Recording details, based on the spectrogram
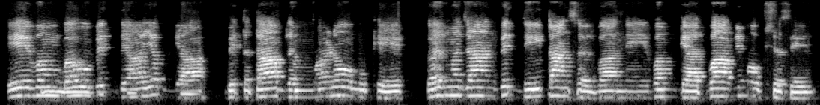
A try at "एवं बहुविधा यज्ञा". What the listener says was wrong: हाँ, लेकिन बहुविद्या क्यों बोला? एवं बहुविधा यज्ञ।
